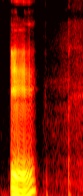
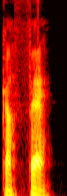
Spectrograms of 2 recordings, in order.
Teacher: The next line down is called open mid. An open mid front unrounded vowel is e.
